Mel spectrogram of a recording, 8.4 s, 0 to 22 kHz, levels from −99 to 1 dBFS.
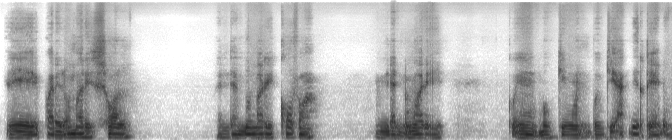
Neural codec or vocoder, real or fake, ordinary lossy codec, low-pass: codec, 44.1 kHz, 2.6 kbps, DAC; fake; none; none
